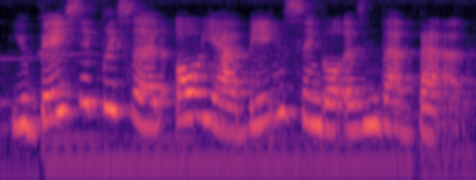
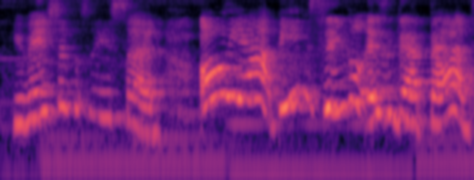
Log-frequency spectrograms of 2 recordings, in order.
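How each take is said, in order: First: It is said at normal volume. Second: It is said loudly, like shouting in caps.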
